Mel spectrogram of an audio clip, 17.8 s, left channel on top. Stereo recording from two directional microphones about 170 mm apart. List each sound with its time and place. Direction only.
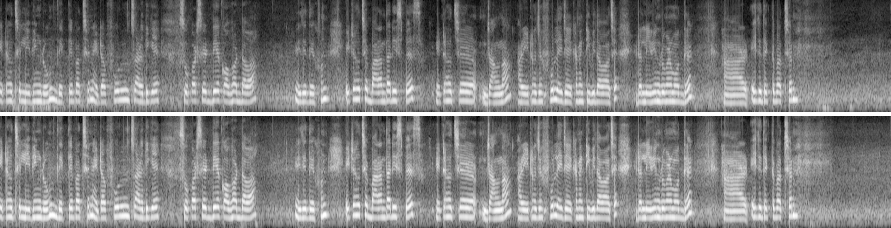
0.0 s speech: centre (ahead or behind)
